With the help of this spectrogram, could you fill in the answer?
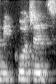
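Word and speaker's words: pnictogens: ठीक है, और इसे हम कॉमन निकोजेंस भी बोलते हैं। पी यहाँ पे साइलेंट है बेटा, निकोजेंस मतलब कुछ पॉइजनस गैसेस इससे बनती है।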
